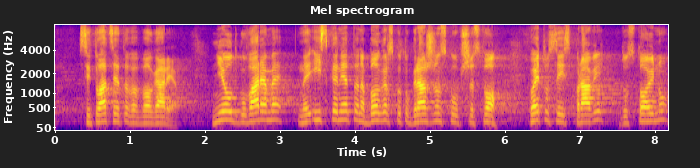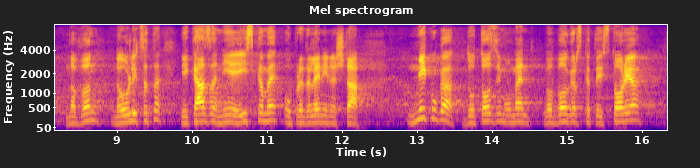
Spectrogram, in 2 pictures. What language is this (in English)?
Bulgarian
